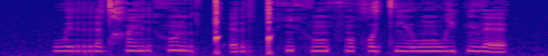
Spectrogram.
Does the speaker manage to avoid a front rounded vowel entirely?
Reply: no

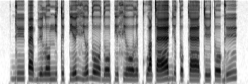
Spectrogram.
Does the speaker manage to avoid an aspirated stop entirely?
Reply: no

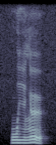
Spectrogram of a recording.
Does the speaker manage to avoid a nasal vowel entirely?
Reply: yes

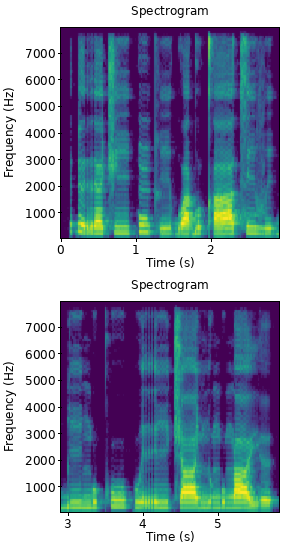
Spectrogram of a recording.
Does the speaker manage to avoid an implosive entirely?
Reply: no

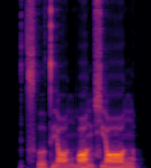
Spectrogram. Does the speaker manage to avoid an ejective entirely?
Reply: yes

